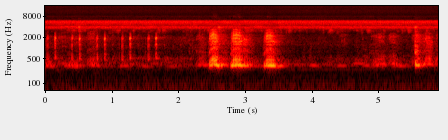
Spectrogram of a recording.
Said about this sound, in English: You can distinguish the treble notes of cricket frogs and the distinctive katuk-katuk calls of carpenter frogs.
